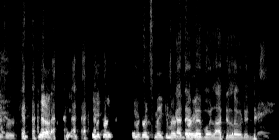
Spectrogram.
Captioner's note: laughing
